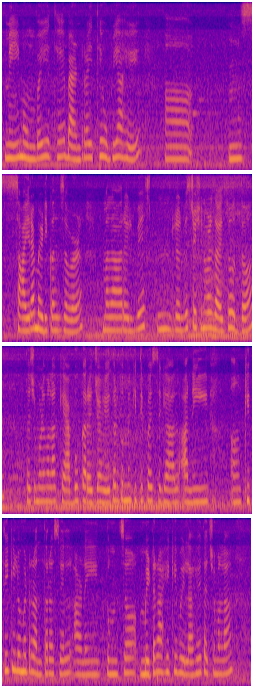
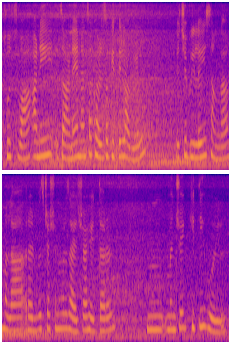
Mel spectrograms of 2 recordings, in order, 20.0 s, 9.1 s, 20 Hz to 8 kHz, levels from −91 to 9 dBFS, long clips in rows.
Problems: constant background noise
